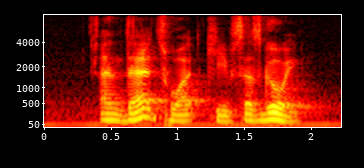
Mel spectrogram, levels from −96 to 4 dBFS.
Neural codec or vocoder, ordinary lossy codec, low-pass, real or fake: none; none; none; real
